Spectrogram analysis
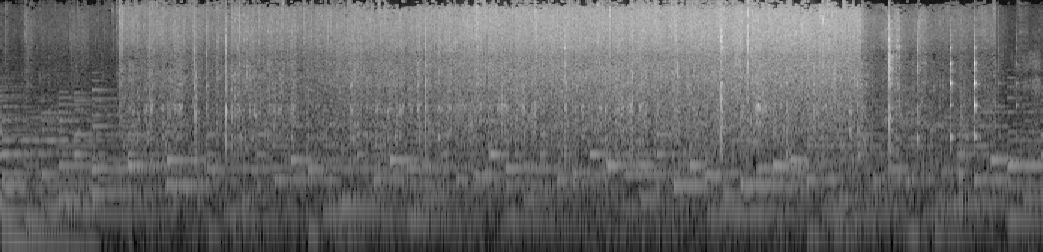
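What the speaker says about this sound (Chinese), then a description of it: "锅里面倒入多一点的油，再倒入蛋液，" Beaten egg poured into plenty of hot oil in a pan sizzles with a soft, rain-like crackle and occasional ticks as it is stirred, faint and steady beneath gentle background music.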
